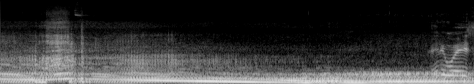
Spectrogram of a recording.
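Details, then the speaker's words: Freshly built RB25DET in an S13 240SX, still being broken in, during a street tune (3076 turbo, 1000cc injectors, LS coil packs): revs climb cleanly and settle back with a smooth, even note, no knocks or misses; normal revving. "that shit sounds mean as fuck. Y'all probably can't hear me because it's loud, but that sounds good."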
